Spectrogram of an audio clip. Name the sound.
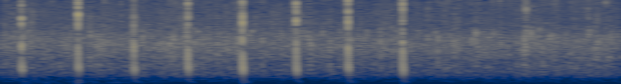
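audience cheering and applauding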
